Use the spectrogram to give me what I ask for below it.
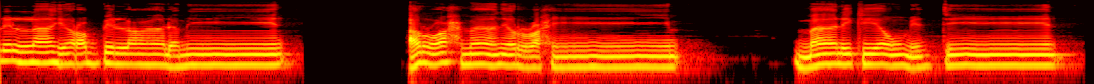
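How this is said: Each verse ends with a clear pause. It leaves time to reflect on each verse. "Ayat per ayat"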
